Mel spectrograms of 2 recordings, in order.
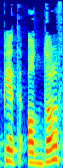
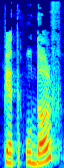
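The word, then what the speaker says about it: Piet Oudolf: No tutaj główną osobą, taką najbardziej znaną, może Państwo słyszeliście takie nazwisko, jak Piet Oddolf, tak naprawdę czyta się Piet Udolf.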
